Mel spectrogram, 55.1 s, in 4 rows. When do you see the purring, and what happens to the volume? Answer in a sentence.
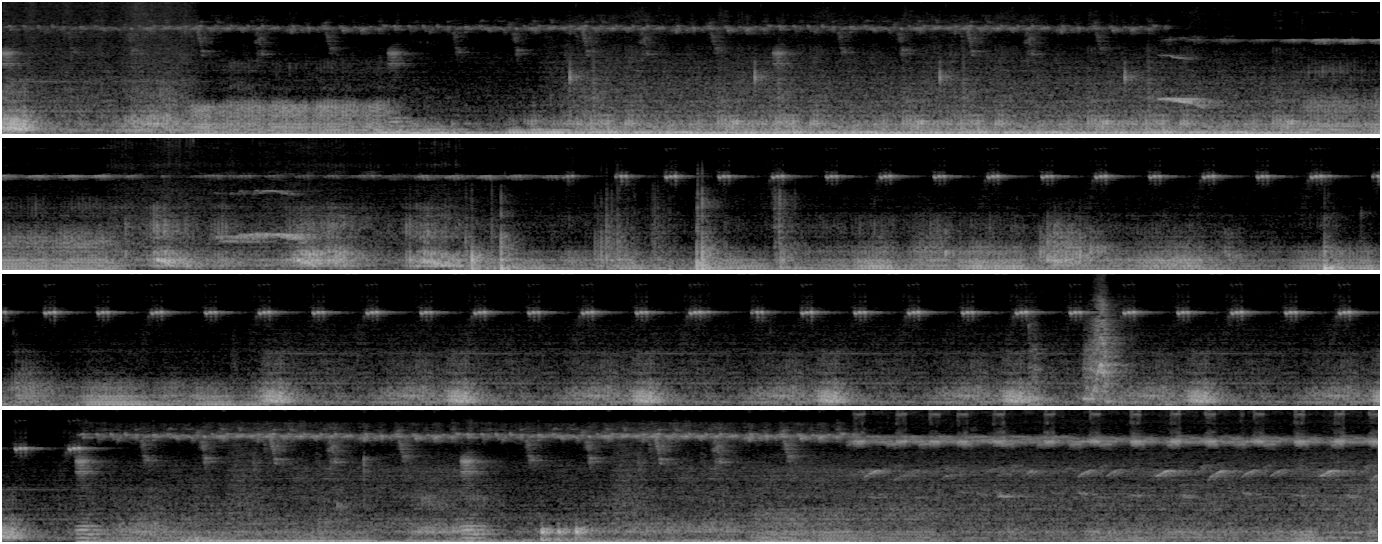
The purring can be heard from 0.0 to 55.0 s, getting quieter.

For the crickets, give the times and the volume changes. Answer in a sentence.
You can hear the crickets from 0.0 to 55.0 s, getting louder.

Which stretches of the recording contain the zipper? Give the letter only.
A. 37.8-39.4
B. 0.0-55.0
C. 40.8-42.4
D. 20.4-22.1
A.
